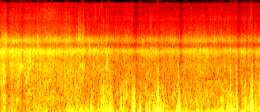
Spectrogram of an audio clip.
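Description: Water rushing and splashing along the hull of a Beneteau Platu sailboat heeled and under way, with wind buffeting the microphone and a steady high whine.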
